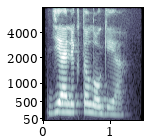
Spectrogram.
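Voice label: "диалектология", Komi, female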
